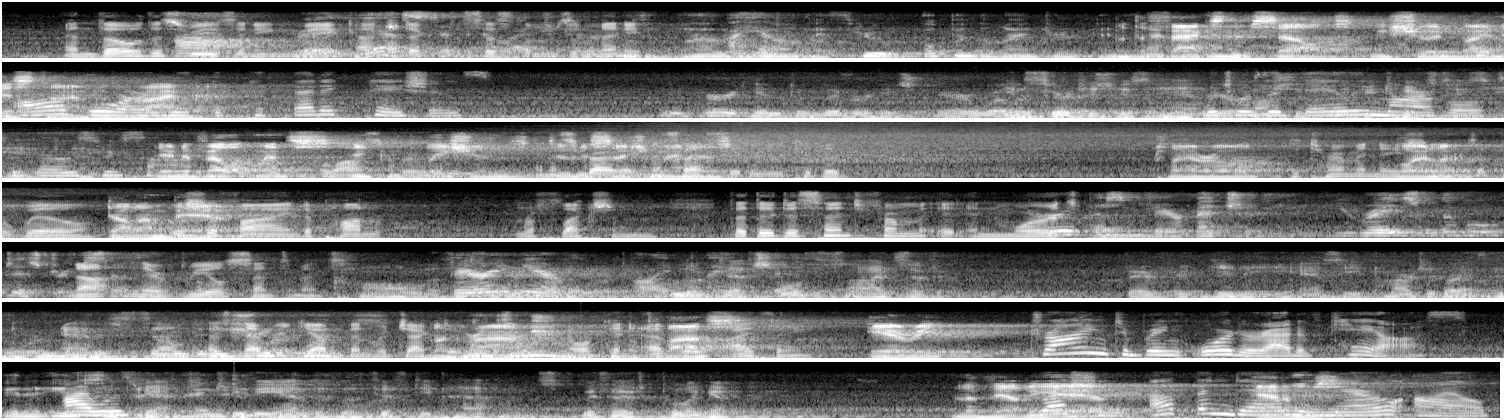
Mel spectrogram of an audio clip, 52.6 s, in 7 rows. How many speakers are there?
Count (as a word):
seven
